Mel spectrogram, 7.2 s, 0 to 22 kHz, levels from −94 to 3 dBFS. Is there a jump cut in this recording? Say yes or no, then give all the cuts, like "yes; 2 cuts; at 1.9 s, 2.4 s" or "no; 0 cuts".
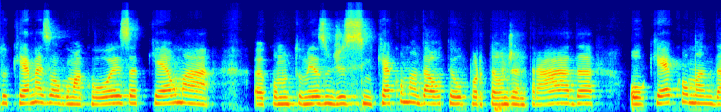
no; 0 cuts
